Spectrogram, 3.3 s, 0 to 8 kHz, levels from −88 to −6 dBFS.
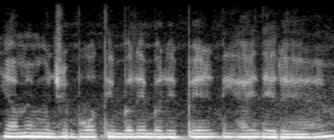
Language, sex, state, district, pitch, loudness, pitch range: Hindi, female, Arunachal Pradesh, Lower Dibang Valley, 190 Hz, -10 LUFS, 185-195 Hz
